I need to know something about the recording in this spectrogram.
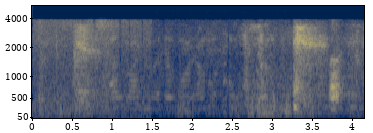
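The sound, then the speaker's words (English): Dogs bark and whimper in short, high-pitched bursts, with a couple of sharper yelps near the end over a steady low background murmur. “Even the dogs don't like that.”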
